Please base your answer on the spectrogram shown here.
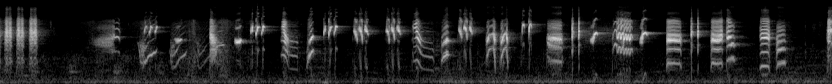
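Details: Long-tailed Shrike from Madura pouring out a continuous varied song, about two notes a second, mixing squeaky whistles, zigzag slurs and scratchy chirps, meant for training captive birds.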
